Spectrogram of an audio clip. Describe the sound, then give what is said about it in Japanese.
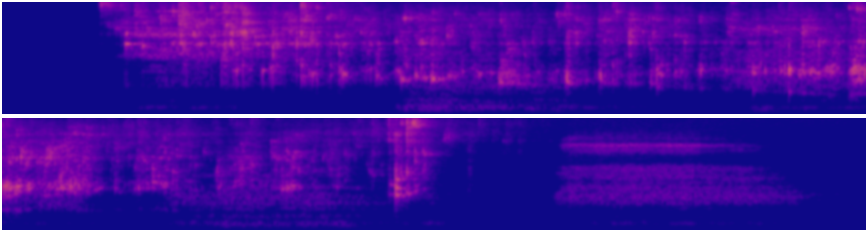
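Tea is poured from above through a strainer into a cup. A soft, faint trickling and splashing stream runs for several seconds, followed after a pause by a brief, quieter trickle. “茶こしをカップにセットして、その上からお茶を注ぐの。こうやって。”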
